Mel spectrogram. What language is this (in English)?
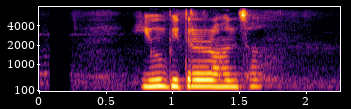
Nepali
